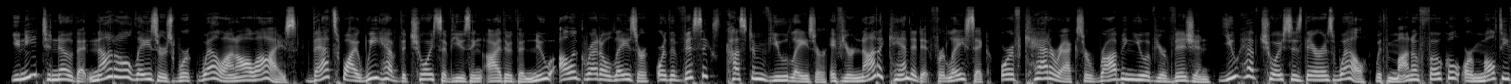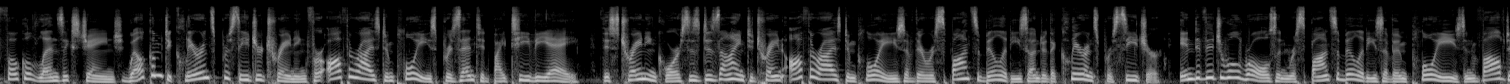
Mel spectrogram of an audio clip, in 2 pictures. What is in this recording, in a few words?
narration voiceover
